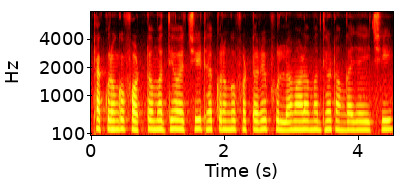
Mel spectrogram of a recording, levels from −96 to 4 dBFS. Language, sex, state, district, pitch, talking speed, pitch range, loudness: Odia, female, Odisha, Nuapada, 210 Hz, 130 wpm, 200-210 Hz, -20 LUFS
